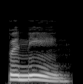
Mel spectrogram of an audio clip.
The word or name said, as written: benin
